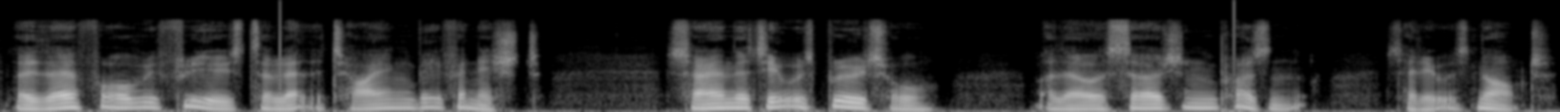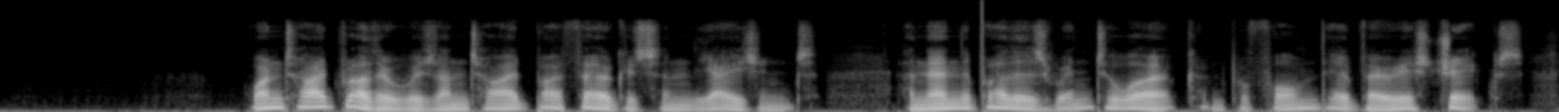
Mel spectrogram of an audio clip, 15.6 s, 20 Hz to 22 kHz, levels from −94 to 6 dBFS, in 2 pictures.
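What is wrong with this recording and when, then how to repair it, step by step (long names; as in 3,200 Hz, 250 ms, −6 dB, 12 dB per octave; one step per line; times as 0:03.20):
0:01.41: click −11 dBFS
0:06.18: click −10 dBFS
0:12.72: click −11 dBFS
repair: click removal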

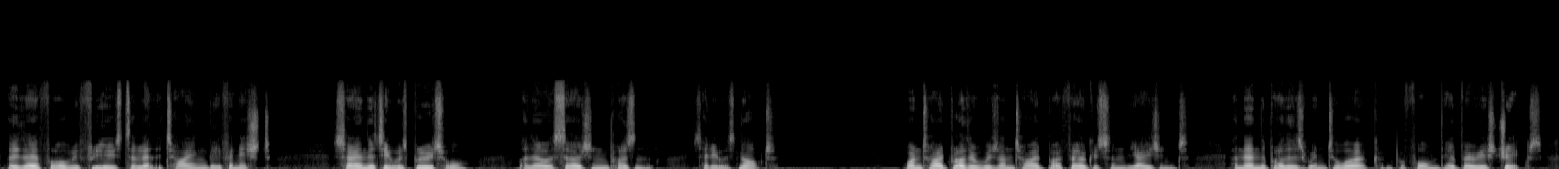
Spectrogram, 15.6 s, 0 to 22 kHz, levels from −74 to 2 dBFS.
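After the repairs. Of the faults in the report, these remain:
none of them is left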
